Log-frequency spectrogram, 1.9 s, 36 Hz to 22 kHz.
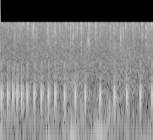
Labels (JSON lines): {"label": "biophony, pulse", "recorder": "SoundTrap 500"}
